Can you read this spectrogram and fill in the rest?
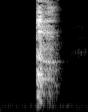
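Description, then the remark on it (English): A single sharp cough bursts out close to the microphone, loud and breathy, fading within half a second, with quiet background before and after and no talking. “Trying your best not to cough and splutter all over the microphone?”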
